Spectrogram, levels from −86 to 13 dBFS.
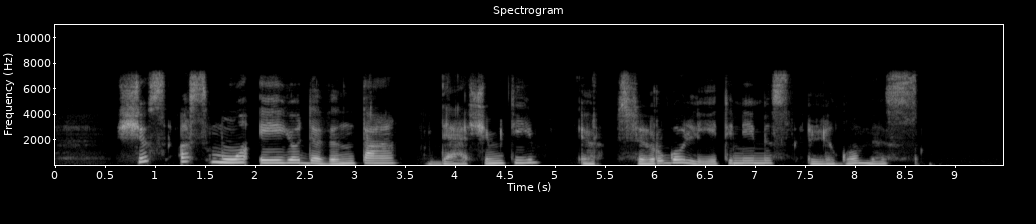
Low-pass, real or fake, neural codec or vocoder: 7.2 kHz; real; none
